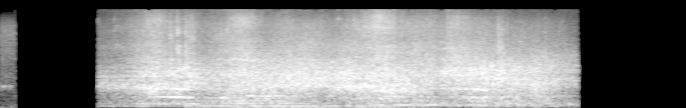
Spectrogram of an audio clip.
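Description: A truck rumbles past.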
